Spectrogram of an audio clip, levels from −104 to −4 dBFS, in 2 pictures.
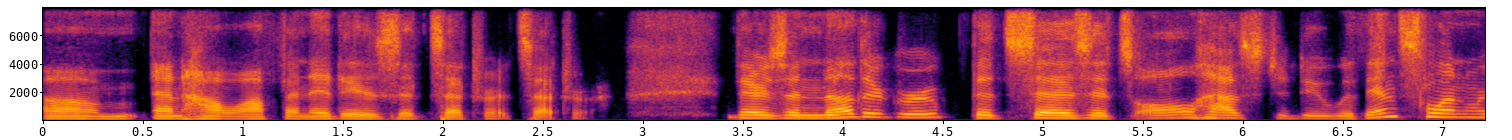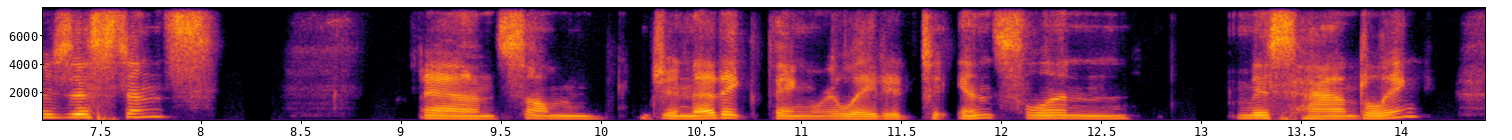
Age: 60-79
